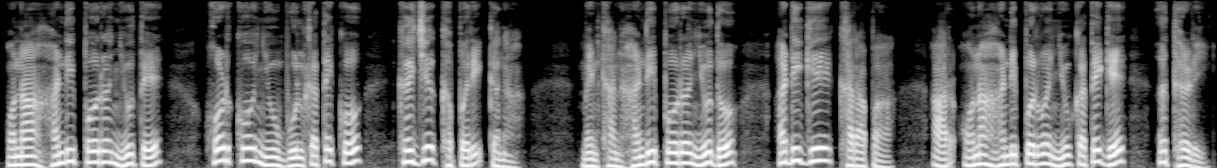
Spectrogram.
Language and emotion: Santali, neutral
